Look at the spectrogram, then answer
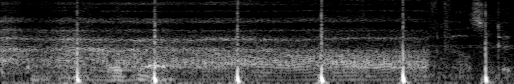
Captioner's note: sighing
